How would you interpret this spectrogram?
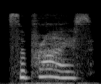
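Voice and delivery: mock-bright sarcastic greeting. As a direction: greet him with dry sarcasm. Sarcastic greeting to her captor.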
